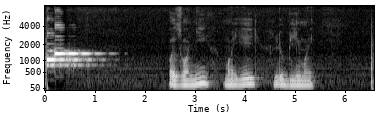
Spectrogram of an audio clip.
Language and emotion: Russian, sad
